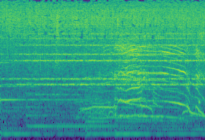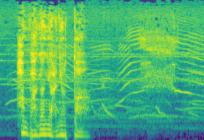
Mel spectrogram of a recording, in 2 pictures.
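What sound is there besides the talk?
baby crying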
